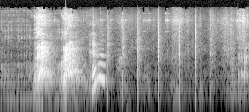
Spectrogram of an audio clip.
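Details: Pet bulldog named Buster reacting to being filmed: two loud, rough barks, then a short rising whine-like yelp, followed by a series of faint sharp clicks.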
